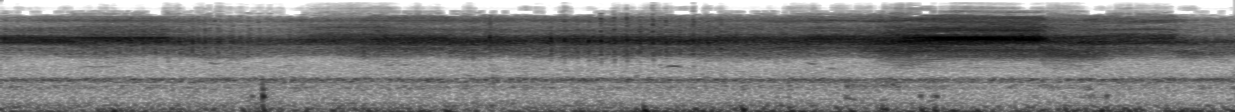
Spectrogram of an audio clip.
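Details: A dense chorus of Brood X periodical cicadas on an apple tree in early June makes a loud, continuous high hissing drone over a fainter steady hum, swelling briefly near the end before settling back.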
